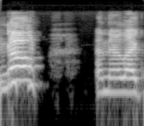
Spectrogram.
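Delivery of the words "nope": high, loud curt nope; mock king's refusal; flat refusal. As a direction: slam the door on them. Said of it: "he's like".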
